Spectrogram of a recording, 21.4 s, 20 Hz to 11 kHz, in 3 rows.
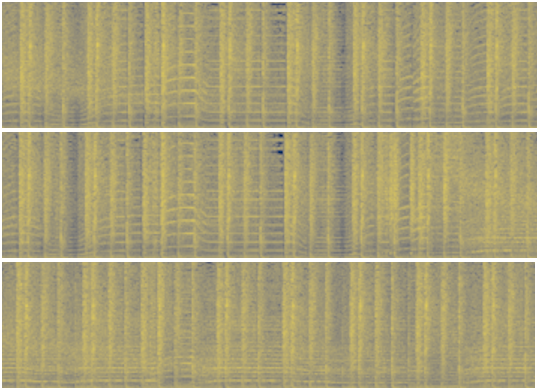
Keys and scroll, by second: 1.1 ctrl+z, 1.6 ctrl+z, 2.2 ctrl+z, 9.6 ctrl+z, 9.9 ctrl+z, 11.6 ctrl+z, 12.5 space, 16.3 ctrl+z, 16.5 ctrl+z, 17.2 ctrl+z, 17.8 space, 18.4 space, 18.6 space.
